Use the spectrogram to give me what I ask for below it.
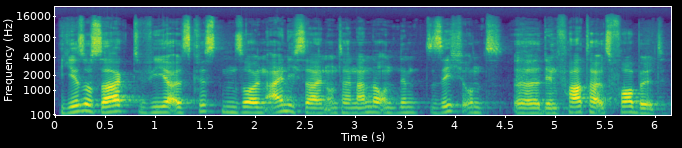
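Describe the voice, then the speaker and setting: A man's voice: on the high side, level tone, vocal fry, a little mellow. Earnest German-speaking male preacher. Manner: earnest, searching for words with pauses and fillers. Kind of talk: sermon.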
